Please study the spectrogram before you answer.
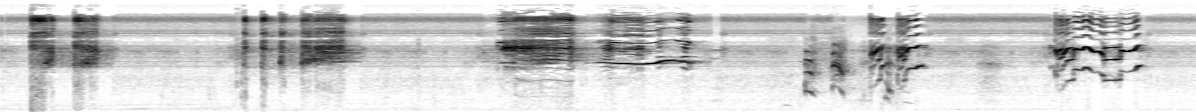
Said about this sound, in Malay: Ah, seal. Seal. Ah, anjing laut.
